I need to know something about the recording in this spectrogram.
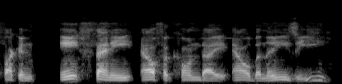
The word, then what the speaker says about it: Albanese: yeah, and then we got fucking Aunt Fanny Alpha Conde Albanese, which is how you actually pronounce his name, not Albanese, or elbow on his kneesies, because he likes to suck dick, the cunt.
